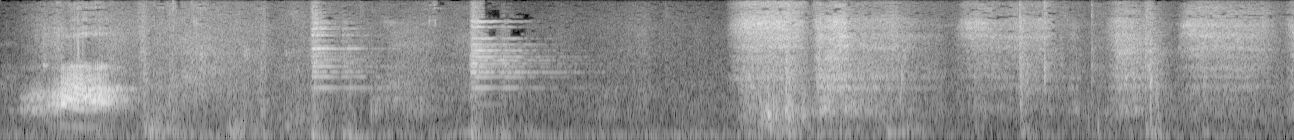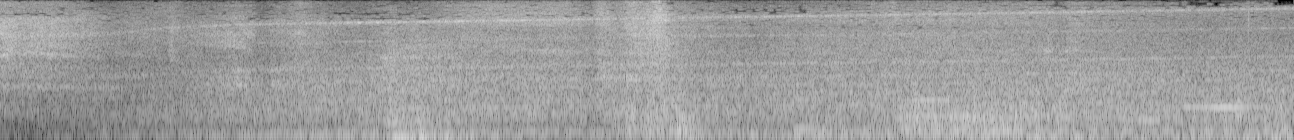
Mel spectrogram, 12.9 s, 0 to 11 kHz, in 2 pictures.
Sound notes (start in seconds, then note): 0.1 man grunting; 1.4 clanging continues; 7.1 engine starting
